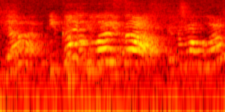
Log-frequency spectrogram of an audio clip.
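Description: Young girls' voices speaking lines of a play on stage, high-pitched.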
